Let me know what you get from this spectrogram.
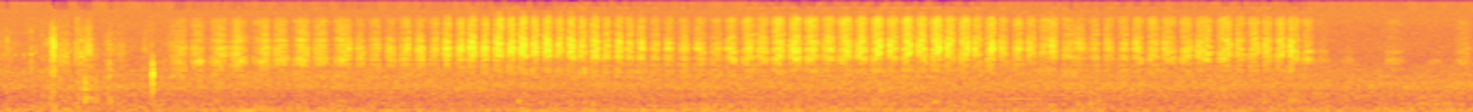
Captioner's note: sketching sounds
